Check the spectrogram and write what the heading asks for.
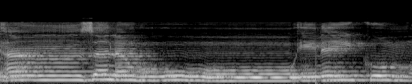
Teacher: نون ساکن کے بعد زا آنے کی وجہ سے زا تیز صفیر کی آواز سے ادا کریں گے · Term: اخفا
